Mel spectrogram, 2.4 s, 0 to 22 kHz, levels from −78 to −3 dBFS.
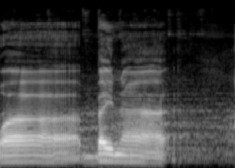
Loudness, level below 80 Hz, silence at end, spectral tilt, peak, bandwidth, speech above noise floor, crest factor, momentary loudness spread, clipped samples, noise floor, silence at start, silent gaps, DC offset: -19 LUFS; -64 dBFS; 0 s; -5.5 dB/octave; 0 dBFS; 18 kHz; 22 dB; 18 dB; 10 LU; under 0.1%; -40 dBFS; 0 s; none; under 0.1%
